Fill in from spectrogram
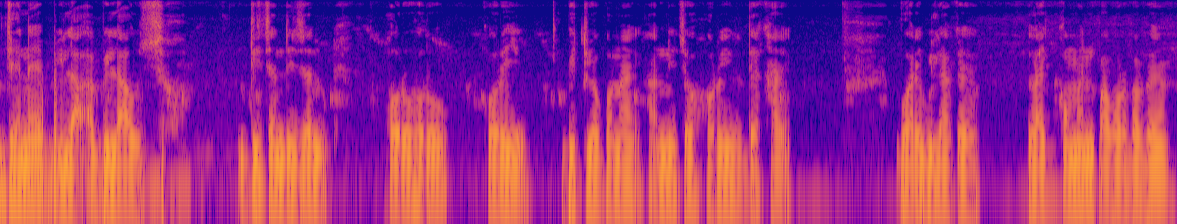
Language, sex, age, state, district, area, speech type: Assamese, male, 18-30, Assam, Tinsukia, rural, spontaneous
